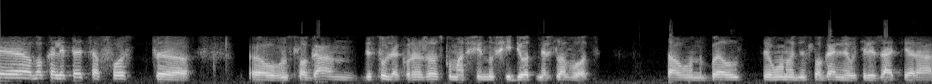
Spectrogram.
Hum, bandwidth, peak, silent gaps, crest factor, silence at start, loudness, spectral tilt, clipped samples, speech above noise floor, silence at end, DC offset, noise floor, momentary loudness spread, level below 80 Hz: none; 7.6 kHz; 0 dBFS; none; 14 dB; 0 s; -14 LUFS; -6 dB/octave; under 0.1%; 37 dB; 0 s; under 0.1%; -51 dBFS; 5 LU; -56 dBFS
